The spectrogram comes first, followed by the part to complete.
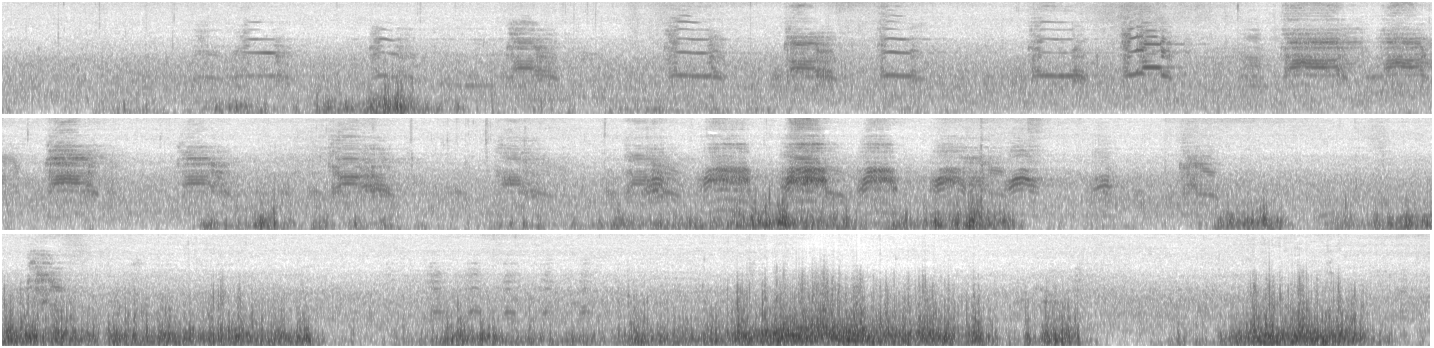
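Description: Waterfowl calling: a series of short pitched calls in quick succession over roughly the first twelve seconds. In the second half, gusts of wind rumble on the microphone, loudest near the end.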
